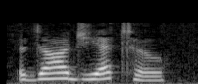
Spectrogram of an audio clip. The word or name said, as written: adagietto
